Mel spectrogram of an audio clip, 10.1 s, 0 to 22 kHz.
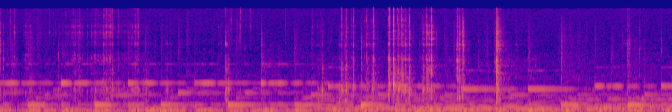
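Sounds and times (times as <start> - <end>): background music: 0.0 - 10.0
plastic clicks and rattles: 4.8 - 7.7.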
